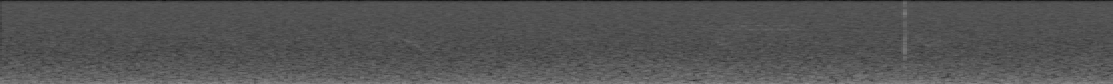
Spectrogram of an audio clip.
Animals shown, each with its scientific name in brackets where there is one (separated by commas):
Yellow-rumped Warbler (Setophaga coronata)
